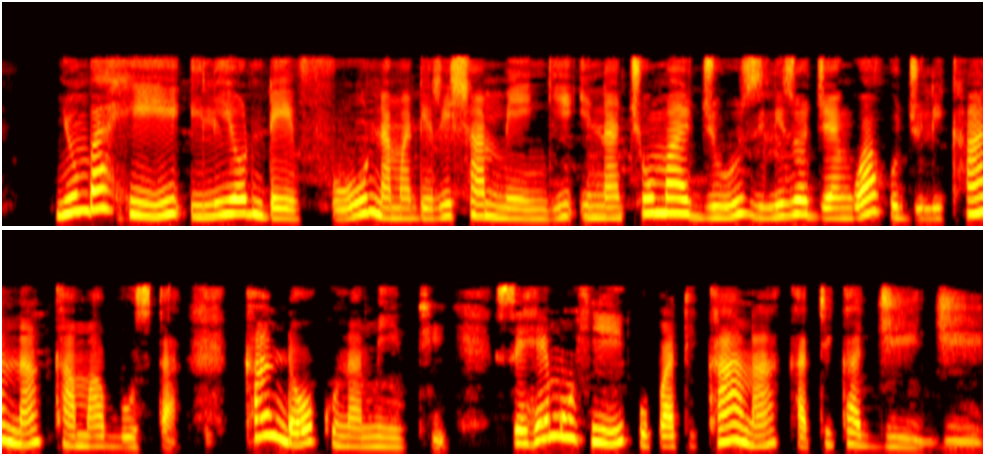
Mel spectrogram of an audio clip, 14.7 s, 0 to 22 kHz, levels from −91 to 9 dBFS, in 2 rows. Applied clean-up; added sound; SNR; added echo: none; none; none; none.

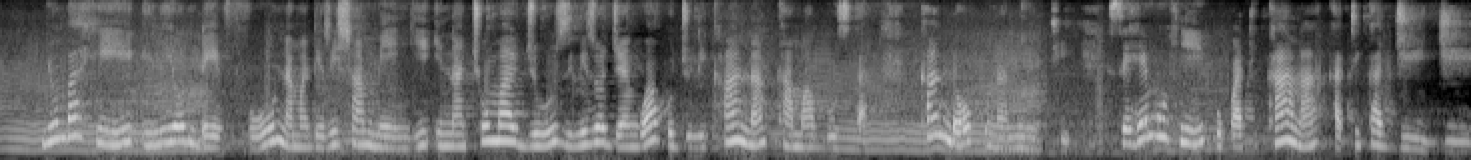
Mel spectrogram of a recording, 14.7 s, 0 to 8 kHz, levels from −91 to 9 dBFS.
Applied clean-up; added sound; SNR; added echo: none; Motorcycle; 15 dB; reverberation time 0.8 s.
